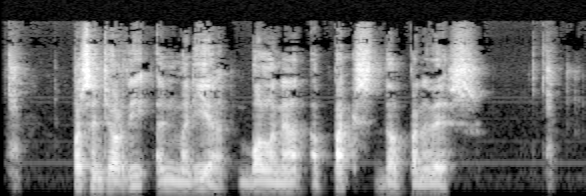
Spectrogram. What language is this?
Catalan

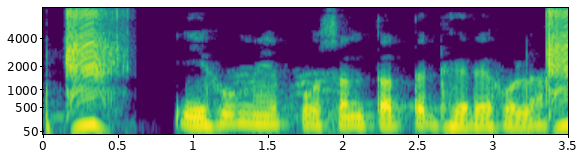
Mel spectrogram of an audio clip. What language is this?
Bhojpuri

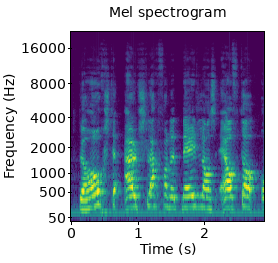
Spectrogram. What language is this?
Dutch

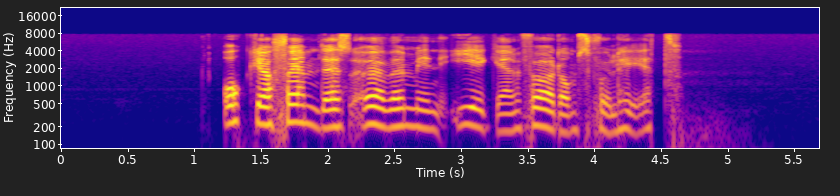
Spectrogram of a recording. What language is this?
Swedish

